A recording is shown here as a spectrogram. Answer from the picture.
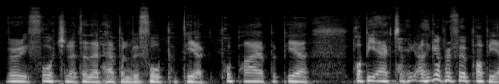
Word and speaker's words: POPIA: Yeah, I think the regulators actually gone to great trouble to ask us to pronounce it Popia, but I'm actually right there with you. I can't get Poppy out of my head,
